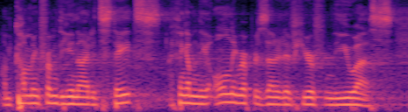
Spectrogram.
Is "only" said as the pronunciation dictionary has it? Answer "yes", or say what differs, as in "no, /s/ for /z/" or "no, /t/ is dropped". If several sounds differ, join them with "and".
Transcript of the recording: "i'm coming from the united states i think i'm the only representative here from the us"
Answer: yes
